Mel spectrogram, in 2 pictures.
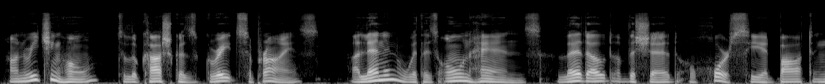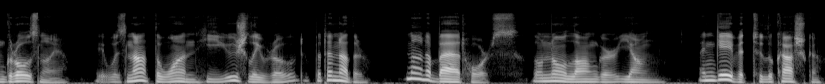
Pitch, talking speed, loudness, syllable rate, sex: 130 Hz, 165 wpm, -19 LUFS, 4.4 syllables/s, male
